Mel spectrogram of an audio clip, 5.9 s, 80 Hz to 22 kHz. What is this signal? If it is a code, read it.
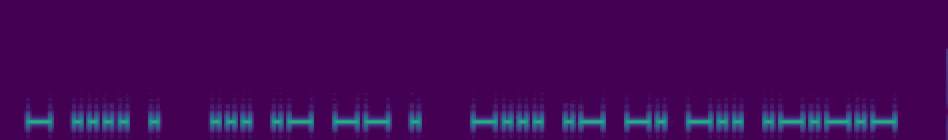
Morse code, heard as a keyed tone, about 25 wpm, 600 Hz. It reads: THE SAME BAND.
